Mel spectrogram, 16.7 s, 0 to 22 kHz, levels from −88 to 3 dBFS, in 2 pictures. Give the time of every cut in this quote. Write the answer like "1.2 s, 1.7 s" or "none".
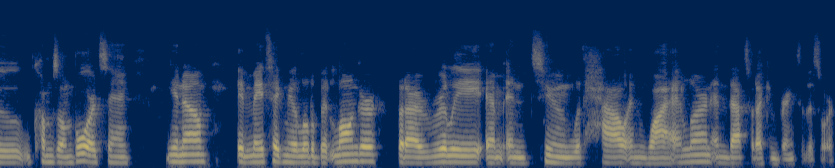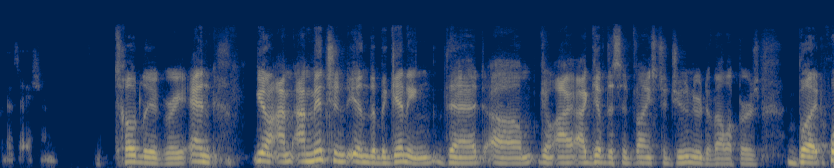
none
